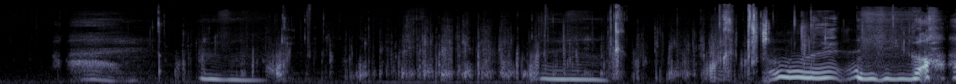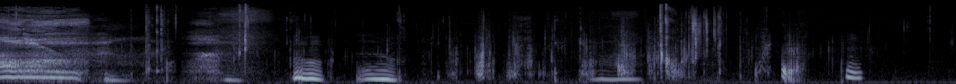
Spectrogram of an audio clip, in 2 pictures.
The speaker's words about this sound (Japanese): それではもぐもぐするからな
